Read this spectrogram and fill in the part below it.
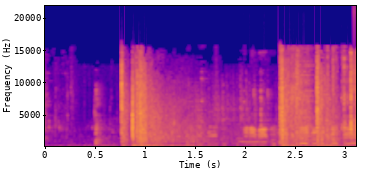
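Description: Shotgun blasts in Call of Duty: Modern Warfare come as two heavy booming shots about a second and a half apart, each followed by a rumbling tail, with quieter game sounds between them.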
